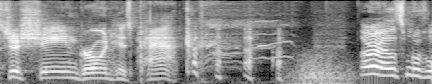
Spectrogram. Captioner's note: laughing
